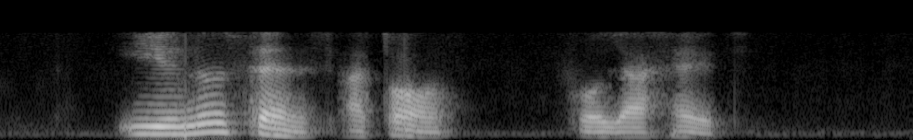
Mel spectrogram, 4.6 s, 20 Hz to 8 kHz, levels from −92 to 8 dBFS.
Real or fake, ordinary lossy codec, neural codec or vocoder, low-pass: fake; AAC, 16 kbps; codec, 24 kHz, 0.9 kbps, WavTokenizer, large speech release; 7.2 kHz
